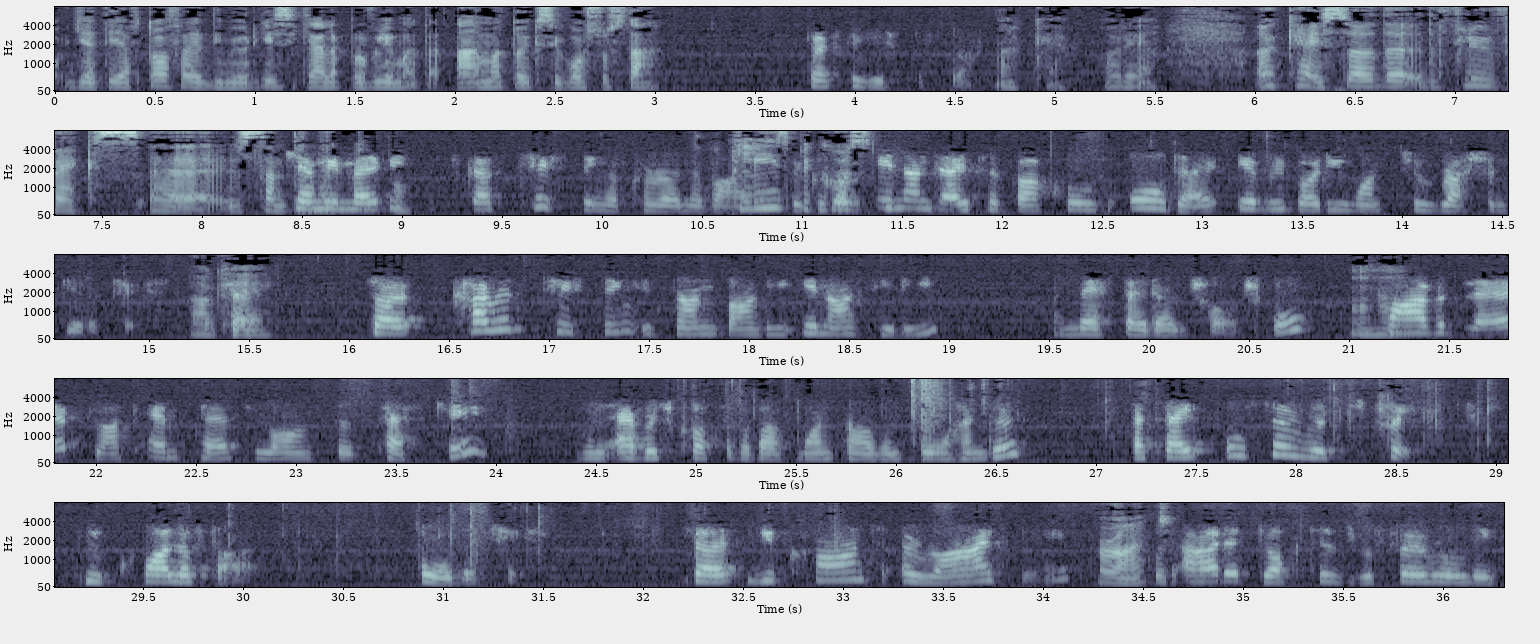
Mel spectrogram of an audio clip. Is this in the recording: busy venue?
no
